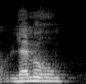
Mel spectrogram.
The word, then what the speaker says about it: Lamoureux: They pronounce it Lamoureux. – Yeah. – I was like, no, Lamoureux.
